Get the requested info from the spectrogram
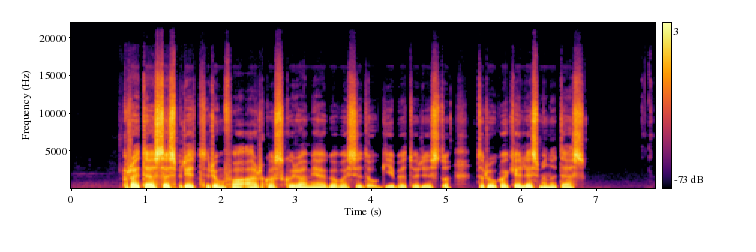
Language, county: Lithuanian, Vilnius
